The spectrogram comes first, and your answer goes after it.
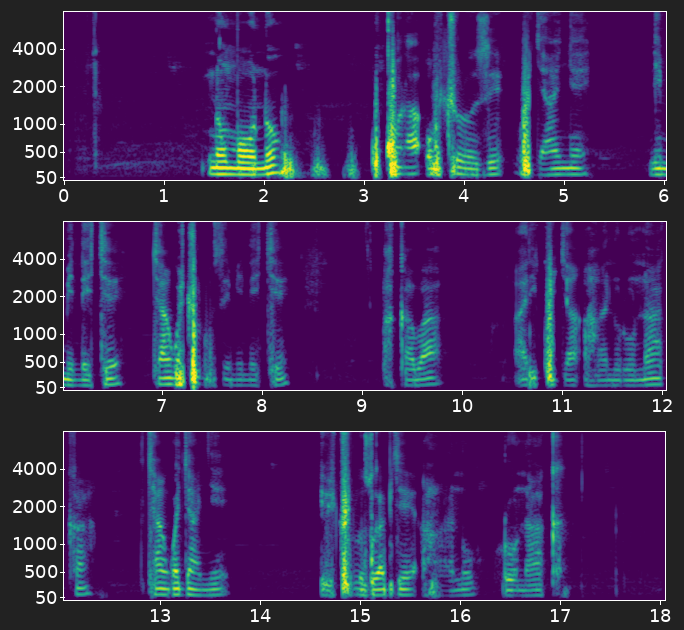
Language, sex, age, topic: Kinyarwanda, male, 18-24, finance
